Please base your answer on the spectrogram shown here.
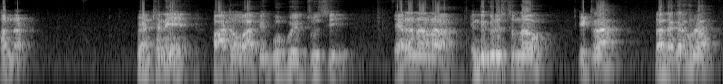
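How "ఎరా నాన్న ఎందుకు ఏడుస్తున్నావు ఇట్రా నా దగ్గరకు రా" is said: gently coaxing, raised pitch; soothing. A narrator's reading. Teacher calling a crying pupil over, gently coaxing. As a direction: comfort the crying boy and call him close. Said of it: "అన్నాను ఊరడింపుగా".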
